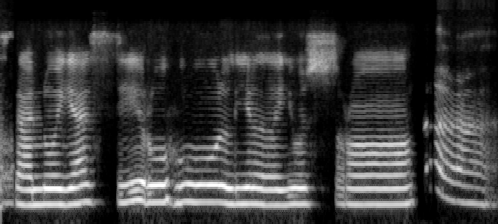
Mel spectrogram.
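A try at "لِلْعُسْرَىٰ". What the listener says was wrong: Lil usro pakai ain. Yang tadi atas baru yus, yang sekarang lil usro.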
